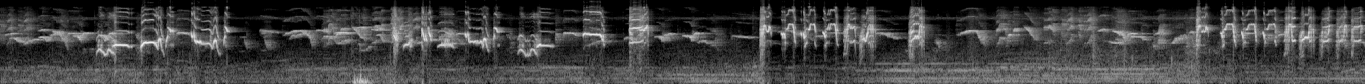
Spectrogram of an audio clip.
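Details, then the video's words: Oriental magpie-robin in long, rich song: warbled whistles, sharp upsweeps and rapid chattering series of repeated notes, nearly continuous with brief breaks. "Kacer gacor"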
